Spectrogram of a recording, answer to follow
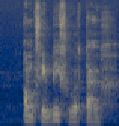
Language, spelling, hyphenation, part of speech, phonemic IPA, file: Dutch, amfibievoertuig, am‧fi‧bie‧voer‧tuig, noun, /ɑm.fiˈbi.vurˌtœy̯x/, Nl-amfibievoertuig.ogg
- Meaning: amphibious vehicle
